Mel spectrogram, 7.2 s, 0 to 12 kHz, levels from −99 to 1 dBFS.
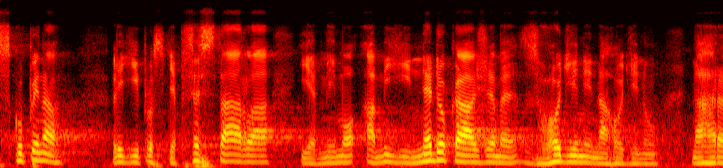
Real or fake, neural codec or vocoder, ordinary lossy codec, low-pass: real; none; Opus, 32 kbps; 7.2 kHz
